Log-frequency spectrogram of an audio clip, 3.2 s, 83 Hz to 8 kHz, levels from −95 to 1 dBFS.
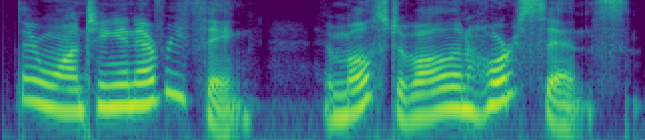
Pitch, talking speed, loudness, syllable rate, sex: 235 Hz, 205 wpm, -15 LUFS, 6.7 syllables/s, female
